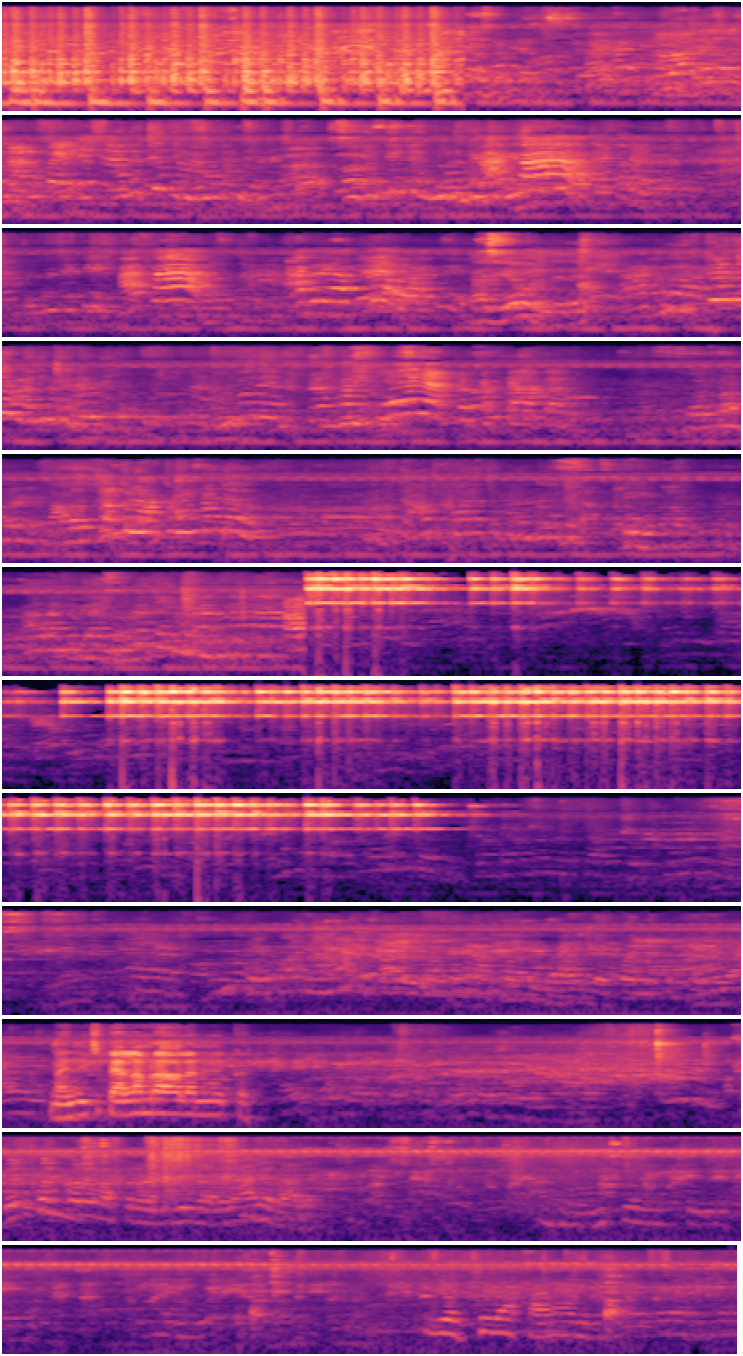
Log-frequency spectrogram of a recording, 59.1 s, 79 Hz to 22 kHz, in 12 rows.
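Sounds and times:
people talking faintly: 0:00.0 - 0:59.0
brass hand bell ringing: 0:26.7 - 0:37.8.

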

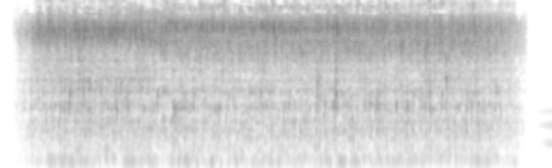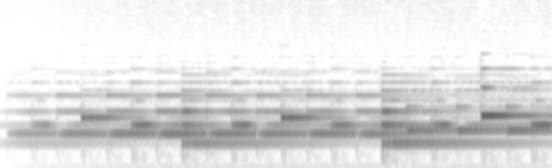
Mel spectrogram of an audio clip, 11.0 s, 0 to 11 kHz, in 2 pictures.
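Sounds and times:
stew sizzling and bubbling: 0:00.1 - 0:05.3
piano music: 0:05.4 - 0:11.0.

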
